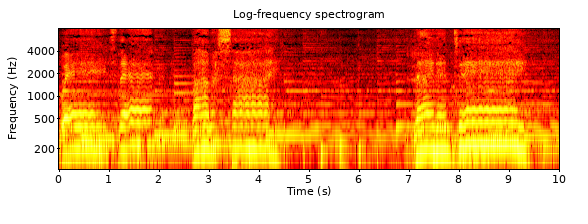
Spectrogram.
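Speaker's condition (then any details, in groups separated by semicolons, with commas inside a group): No condition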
